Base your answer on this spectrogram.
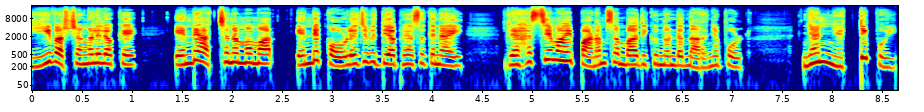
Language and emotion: Malayalam, surprised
